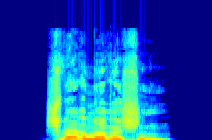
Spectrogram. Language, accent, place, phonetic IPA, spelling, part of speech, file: German, Germany, Berlin, [ˈʃvɛʁməʁɪʃn̩], schwärmerischen, adjective, De-schwärmerischen.ogg
- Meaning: inflection of schwärmerisch: 1. strong genitive masculine/neuter singular 2. weak/mixed genitive/dative all-gender singular 3. strong/weak/mixed accusative masculine singular 4. strong dative plural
